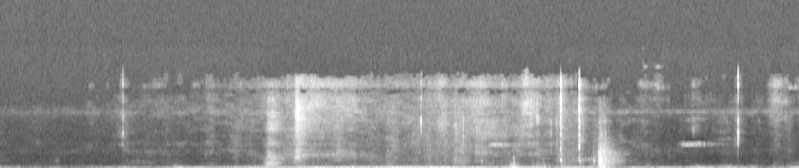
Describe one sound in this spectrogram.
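A metal tool scrapes softly against skin.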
